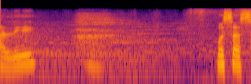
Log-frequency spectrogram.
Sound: Diana sighs

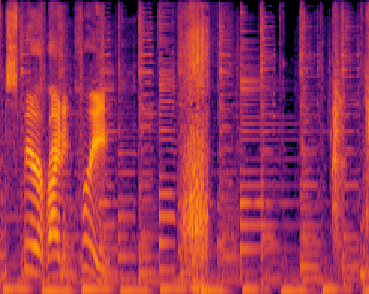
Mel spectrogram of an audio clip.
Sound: horse snorts

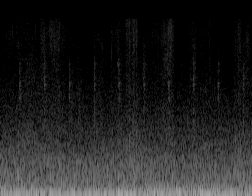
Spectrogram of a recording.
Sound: ticking sound

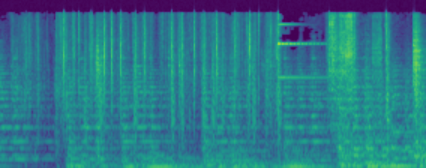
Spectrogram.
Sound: typewriter typing

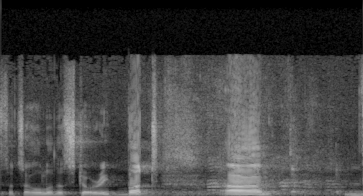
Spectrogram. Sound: laughter

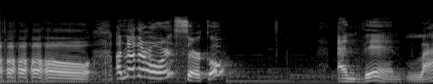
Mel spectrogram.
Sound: laughing

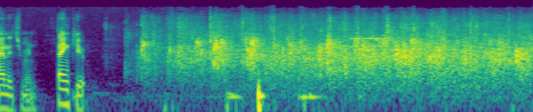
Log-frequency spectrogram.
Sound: applause

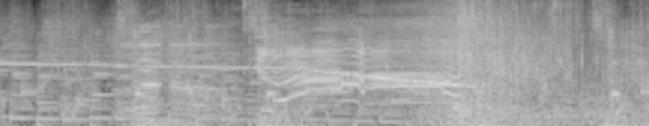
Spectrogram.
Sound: screaming

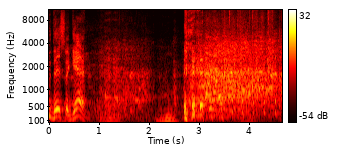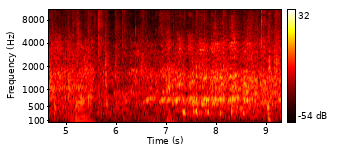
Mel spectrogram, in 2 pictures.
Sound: laughter

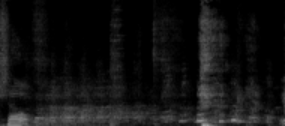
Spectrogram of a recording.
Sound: audience laughs

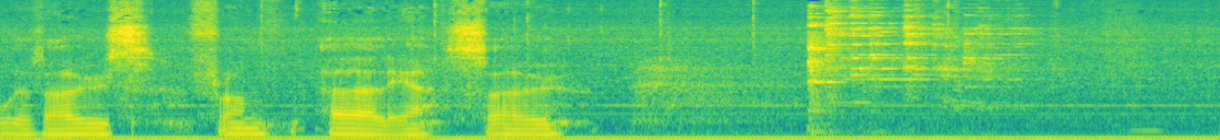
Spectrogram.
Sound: glass smashing

